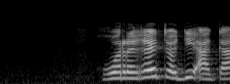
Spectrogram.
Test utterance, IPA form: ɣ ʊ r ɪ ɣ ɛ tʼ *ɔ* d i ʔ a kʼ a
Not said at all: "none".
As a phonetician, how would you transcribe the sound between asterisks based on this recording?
ɔ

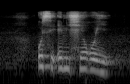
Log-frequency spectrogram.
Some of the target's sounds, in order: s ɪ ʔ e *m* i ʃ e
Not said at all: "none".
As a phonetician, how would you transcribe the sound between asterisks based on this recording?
m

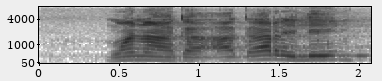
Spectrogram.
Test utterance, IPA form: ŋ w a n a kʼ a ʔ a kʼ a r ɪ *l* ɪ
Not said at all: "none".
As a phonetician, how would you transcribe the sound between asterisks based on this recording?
l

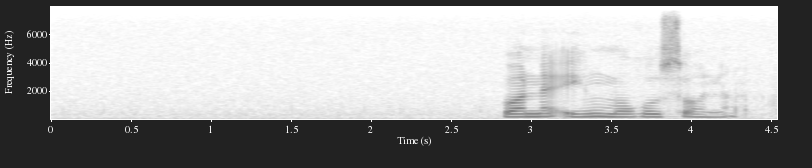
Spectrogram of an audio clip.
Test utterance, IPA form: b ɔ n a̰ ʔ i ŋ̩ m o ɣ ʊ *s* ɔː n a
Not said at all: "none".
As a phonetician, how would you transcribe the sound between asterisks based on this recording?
s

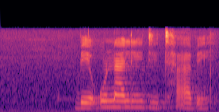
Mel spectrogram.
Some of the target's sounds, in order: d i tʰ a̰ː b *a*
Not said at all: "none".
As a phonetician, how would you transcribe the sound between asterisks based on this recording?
ɛ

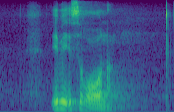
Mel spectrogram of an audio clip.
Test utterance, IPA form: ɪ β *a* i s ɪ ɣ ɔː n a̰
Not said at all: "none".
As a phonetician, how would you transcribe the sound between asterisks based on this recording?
ɛ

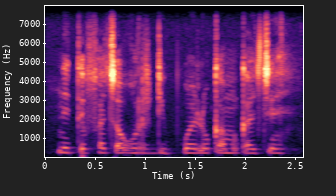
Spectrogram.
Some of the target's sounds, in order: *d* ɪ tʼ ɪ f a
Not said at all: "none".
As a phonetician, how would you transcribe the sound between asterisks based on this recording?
n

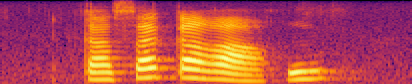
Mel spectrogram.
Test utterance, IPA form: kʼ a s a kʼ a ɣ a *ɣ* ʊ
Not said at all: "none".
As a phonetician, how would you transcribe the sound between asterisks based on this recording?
ɣ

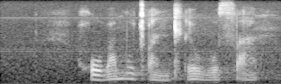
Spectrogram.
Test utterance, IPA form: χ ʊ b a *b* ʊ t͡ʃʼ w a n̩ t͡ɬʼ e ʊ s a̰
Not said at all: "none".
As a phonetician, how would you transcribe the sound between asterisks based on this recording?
m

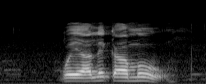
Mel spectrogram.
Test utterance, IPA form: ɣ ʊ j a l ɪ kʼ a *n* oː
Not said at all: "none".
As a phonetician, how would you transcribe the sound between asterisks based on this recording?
m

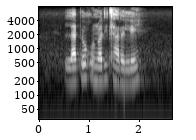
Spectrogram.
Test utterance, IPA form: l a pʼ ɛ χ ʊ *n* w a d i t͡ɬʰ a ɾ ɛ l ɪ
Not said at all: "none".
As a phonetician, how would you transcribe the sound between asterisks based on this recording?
n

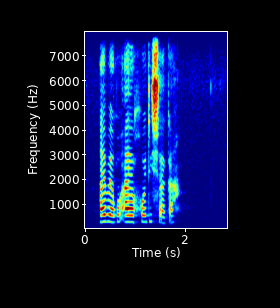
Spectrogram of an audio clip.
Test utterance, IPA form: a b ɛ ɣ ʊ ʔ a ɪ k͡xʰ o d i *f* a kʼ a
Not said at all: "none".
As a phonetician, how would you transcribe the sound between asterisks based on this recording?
ʃ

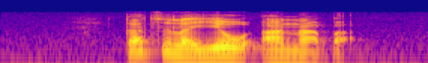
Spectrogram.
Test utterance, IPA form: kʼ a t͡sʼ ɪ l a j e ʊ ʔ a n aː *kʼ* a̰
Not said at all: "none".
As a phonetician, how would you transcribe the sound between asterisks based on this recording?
pʼ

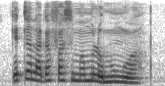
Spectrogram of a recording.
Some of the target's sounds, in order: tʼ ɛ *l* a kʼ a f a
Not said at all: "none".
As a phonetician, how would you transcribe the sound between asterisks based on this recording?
l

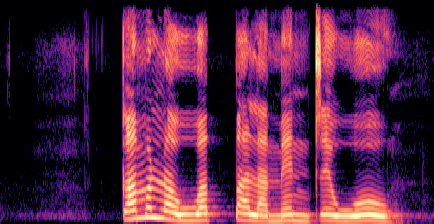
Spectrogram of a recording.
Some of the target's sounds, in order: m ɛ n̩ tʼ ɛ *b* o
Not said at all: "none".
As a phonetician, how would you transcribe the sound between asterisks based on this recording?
w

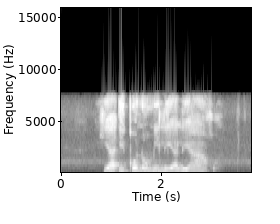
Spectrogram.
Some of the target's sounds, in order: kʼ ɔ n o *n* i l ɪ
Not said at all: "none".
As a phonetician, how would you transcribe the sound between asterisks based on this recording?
m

